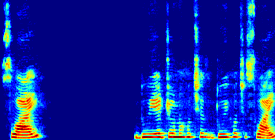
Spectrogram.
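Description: Slow, deliberate woman teaching German. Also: a little high, lively intonation. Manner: repeats each word twice, slow and deliberate. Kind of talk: slow-paced language lesson.

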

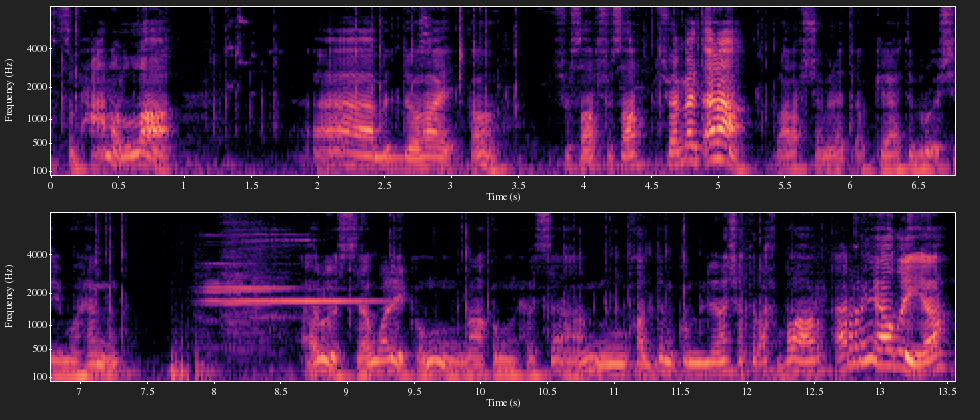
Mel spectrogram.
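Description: A young man with a Levantine Arabic accent giving let's-play commentary, excitable and swinging between yelling and muttering to himself. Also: mid-range voice, a little hiss or hum. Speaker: gaming YouTuber.

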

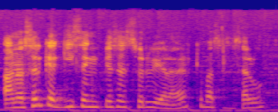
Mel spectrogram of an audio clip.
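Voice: medium pitch, fast, a bit bright, faint music behind. A gamer, chatting casually with a friend, giggly and narrating what is on screen. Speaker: gaming friend. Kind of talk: casual gaming chat.

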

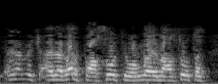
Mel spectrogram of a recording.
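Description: A man's voice: high voice, fairly even intonation, very fast, highs cut off. A man with an Egyptian accent who talks emphatically, repeats himself and also recites the Quran. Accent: Egyptian Arabic. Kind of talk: casual chat and Quran recitation.

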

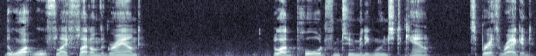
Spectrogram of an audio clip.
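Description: A male narrator reads a horror story with a deep, low voice. His tone is bright and crisp despite the low pitch. His delivery is steady and measured. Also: a little hiss or hum. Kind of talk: scripted narration.

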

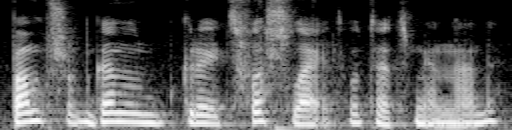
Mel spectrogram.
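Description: A woman streams as a vtuber, chatting casually and muttering reactions as she plays. Her voice sits at a middle pitch and she swears freely. Faint game ambience runs behind her. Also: steady tone, moderate pace, gravelly. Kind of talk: casual livestream gameplay commentary. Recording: game sounds and noise behind voice. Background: video game ambience.

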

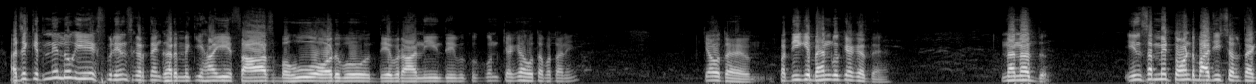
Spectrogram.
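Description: A man teaching a law class, lecturing in an animated way and asking his students questions all the time. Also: high-pitched, no echo.

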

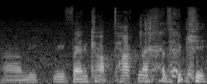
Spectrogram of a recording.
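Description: A man's voice: medium pitch, moderate pace, heavy background noise. A man hosting a gaming channel, talking casually over his gameplay, joking and swearing freely. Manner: chatty, swears freely, jokes to himself. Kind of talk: casual game commentary.

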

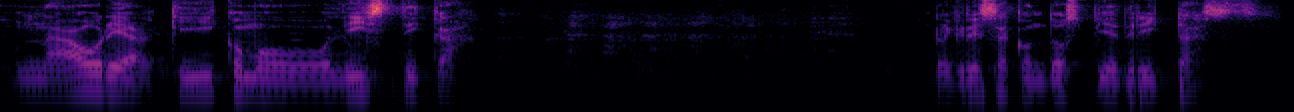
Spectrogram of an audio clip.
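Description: A man in his thirties doing stand-up comedy, telling a story in a deadpan way, repeating phrases and then breaking into sudden loud bursts. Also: mid-range voice. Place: comedy stage.

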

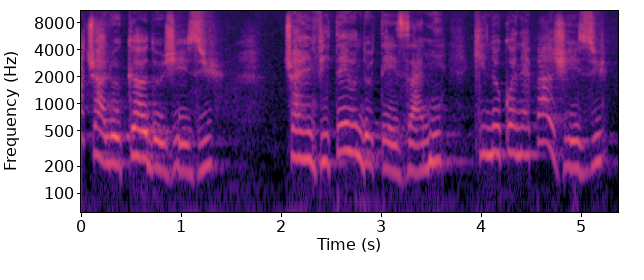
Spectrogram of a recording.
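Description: A woman's voice: fairly high pitch, long reverb tail. A woman leading a children's church lesson with songs, coaxing and encouraging the little ones with questions. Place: church hall.

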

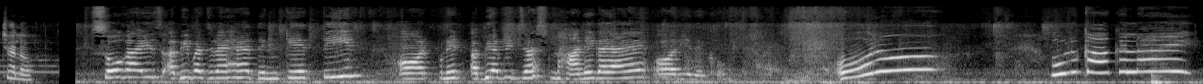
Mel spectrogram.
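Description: A woman talks into a home vlog in a relaxed, playful way. Her voice is high, and her speech is unhurried. Faint noise sits behind her. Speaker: family member in vlog. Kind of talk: casual home chat.

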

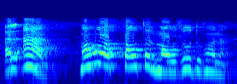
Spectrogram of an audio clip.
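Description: Female kindergarten teacher, high voice, patient and encouraging, classroom recording with a dull muffled sound. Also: lively intonation, quick pace, a bit bright. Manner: patient, praising, quizzing pupils one by one. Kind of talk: classroom phonics lesson. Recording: muffled lo-fi with faint noise.

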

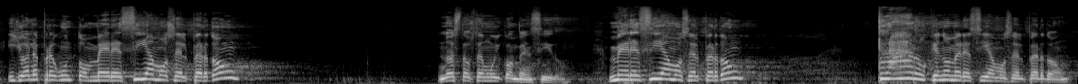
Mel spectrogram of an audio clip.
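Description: A man with a Guatemalan Spanish accent preaching a sermon, rising high, then dropping to soft, low asides. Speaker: pastor. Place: large church hall. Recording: long hall reverb.

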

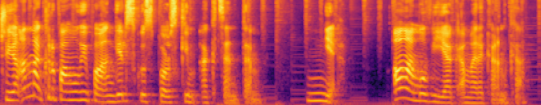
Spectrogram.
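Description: Female language teacher, clear explanatory delivery, light humor, faint music underneath. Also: mid-range voice, animated, moderate pace, pushed and bright. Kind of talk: educational vlog.

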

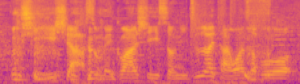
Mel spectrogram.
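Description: Loud music plays behind this fast-talking man with a mid-range voice. An American from New York, he hosts a video channel and keeps a breezy interview going with lots of fillers and questions, switching between English and Mandarin in an outdoor garden by apartment buildings.

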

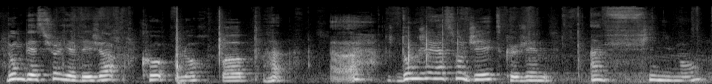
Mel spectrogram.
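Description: A woman's voice: medium pitch, slow. A woman with a French accent chatting casually as a beauty vlogger, gushing and laughing often. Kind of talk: casual chat. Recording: echoey room, faint noise.

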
